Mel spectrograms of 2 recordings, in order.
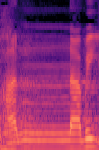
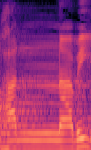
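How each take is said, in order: Both takes have the same delivery.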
